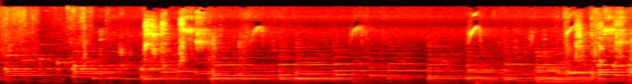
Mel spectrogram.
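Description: Squeaker hidden under a training mat squeaking about five times, roughly once a second, as the mat is pressed or stepped on. Upbeat background music plays throughout and is the loudest sound.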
